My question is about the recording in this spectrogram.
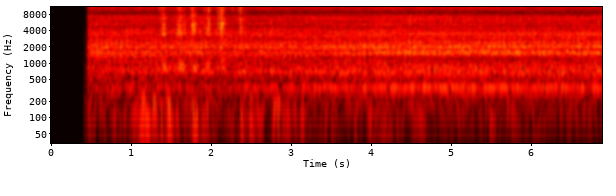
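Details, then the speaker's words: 2011–2017 Honda Odyssey 3.5L V6 after power steering pump rebuild (new gaskets and bearing) and bleeding air by turning the wheel: steady smooth idle, no whine or groan from the pump; normal idle. "Definitely sounds much better now. So everything looks good so far."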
